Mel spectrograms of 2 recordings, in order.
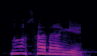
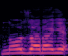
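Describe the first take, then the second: First: It is said at a normal, softer volume. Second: It is said louder than before.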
